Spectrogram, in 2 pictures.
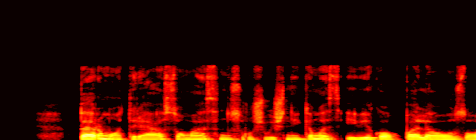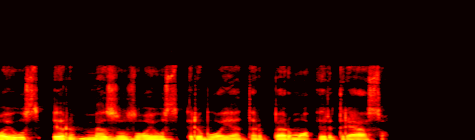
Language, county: Lithuanian, Marijampolė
